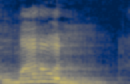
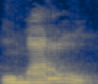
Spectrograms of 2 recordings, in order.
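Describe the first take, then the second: First: The word ends with an added n sound. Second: The word ends on a plain u vowel. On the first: The speaker calls it wrong. "ulah Umarun" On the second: The speaker calls it right. "ulah make tanwin"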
